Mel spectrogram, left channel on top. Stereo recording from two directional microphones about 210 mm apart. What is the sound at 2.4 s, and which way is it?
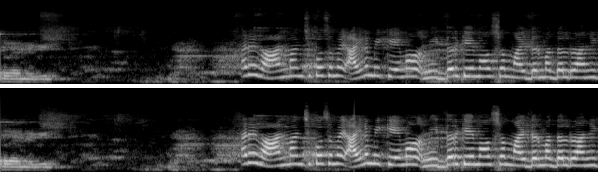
A woman's voice, 25° right (ahead or behind).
